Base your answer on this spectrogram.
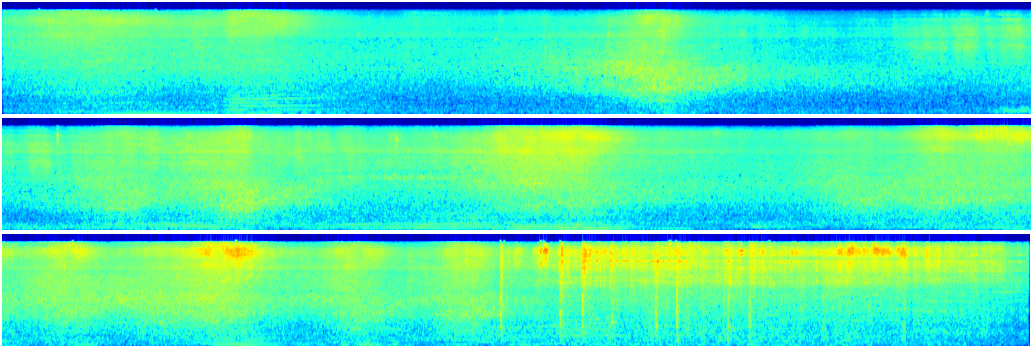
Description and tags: City Ambience
ambience, cars, city, field-recording, traffic, urban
